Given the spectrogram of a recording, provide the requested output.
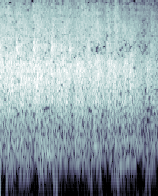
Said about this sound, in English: Nothing wrong with clapping about that.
